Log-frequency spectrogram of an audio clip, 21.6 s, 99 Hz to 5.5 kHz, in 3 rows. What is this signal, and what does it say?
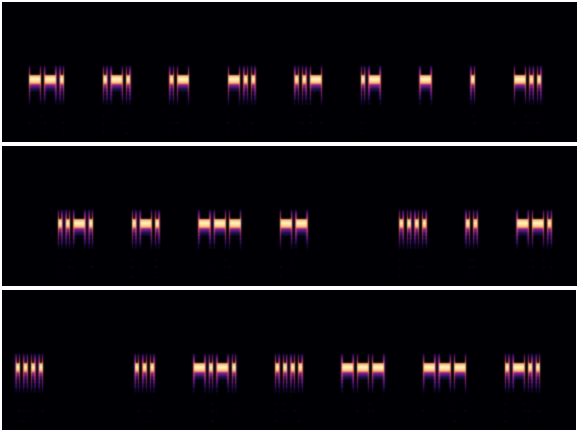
Morse code, heard as a keyed tone, about 25 wpm, spaced as for 13 wpm, 600 Hz. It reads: GRADUATED FROM HIGH SCHOOL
